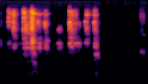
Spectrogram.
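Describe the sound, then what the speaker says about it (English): Quick, close clatter of computer keyboard keys as a short word is typed, a tight burst of clicks followed by silence and one last faint tap. "type my name"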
